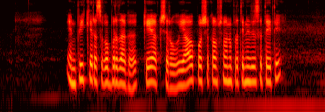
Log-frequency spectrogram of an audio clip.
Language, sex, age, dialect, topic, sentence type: Kannada, male, 25-30, Dharwad Kannada, agriculture, question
